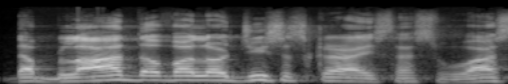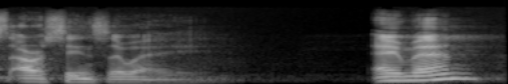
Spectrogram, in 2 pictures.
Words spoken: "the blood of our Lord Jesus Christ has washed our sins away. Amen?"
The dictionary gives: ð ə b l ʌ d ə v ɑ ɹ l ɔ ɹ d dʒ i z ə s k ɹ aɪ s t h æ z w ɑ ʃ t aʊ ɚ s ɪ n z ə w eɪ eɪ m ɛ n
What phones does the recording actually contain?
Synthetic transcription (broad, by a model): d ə b l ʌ d ə v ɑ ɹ l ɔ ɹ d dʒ i s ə s k ɹ aɪ s t h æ s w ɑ s t aʊ ɚ s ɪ n s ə w eɪ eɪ m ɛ n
